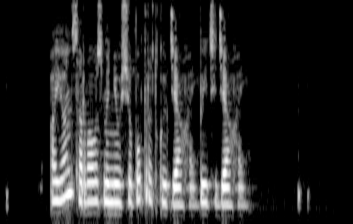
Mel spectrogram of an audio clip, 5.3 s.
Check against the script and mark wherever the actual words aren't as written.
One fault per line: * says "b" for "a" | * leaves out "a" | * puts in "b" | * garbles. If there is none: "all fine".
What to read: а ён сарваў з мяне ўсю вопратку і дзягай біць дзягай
all fine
